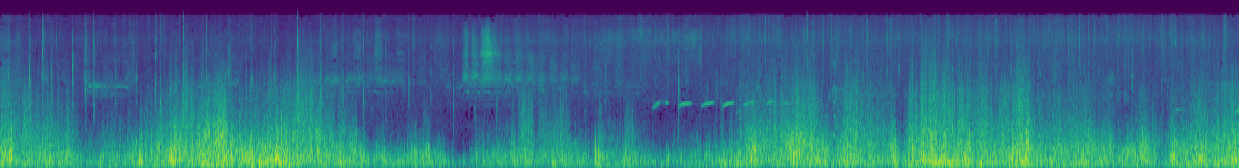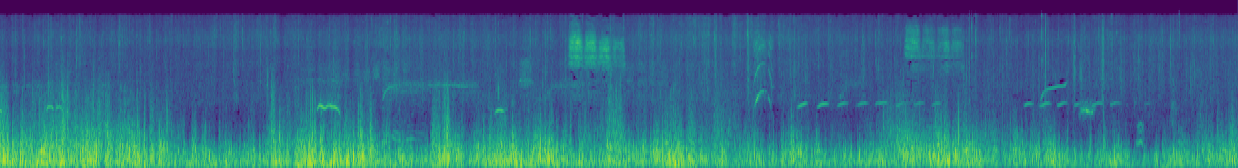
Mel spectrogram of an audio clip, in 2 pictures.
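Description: A large herd of Somali goats moving past at close range: a dense, continuous shuffle and patter of many hooves on dry ground and bodies pushing through dry scrub.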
